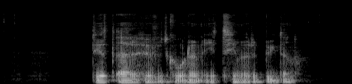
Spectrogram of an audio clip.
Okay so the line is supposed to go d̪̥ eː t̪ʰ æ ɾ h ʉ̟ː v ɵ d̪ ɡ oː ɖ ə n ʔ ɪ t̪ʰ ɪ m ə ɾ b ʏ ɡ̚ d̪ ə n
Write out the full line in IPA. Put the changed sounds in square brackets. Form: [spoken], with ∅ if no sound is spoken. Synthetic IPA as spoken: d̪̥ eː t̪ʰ æ ɾ h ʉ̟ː v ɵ d̪ ɡ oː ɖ ə n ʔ ɪ t̪ʰ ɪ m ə ɾ b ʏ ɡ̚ d̪ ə n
